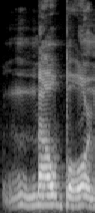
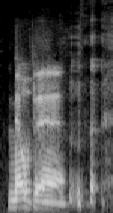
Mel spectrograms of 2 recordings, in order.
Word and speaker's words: Melbourne: Oh, the amount of people that say cran or malbourne and I'm like no it's not born it's burn. Yes Melbourne.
